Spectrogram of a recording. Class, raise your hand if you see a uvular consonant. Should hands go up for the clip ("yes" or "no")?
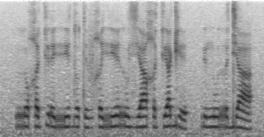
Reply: yes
